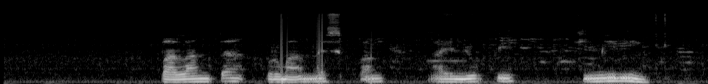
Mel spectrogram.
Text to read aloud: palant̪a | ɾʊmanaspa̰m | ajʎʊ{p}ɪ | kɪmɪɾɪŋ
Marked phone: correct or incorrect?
correct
